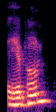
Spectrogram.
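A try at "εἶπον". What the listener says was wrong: Apone. The two vowels don't become one sound, they're distinct.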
